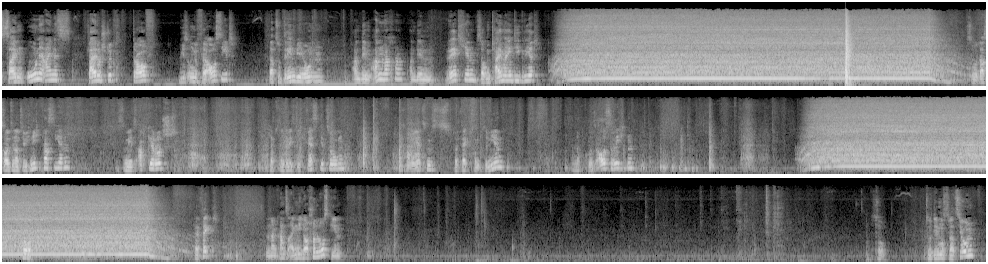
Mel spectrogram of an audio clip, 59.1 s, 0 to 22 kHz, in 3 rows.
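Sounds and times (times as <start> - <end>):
hot-air blower humming: 11.0 - 19.9, 35.6 - 44.6
sharp knock: 16.8 - 17.3.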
